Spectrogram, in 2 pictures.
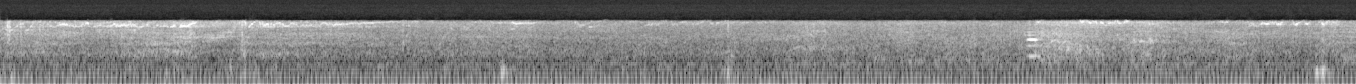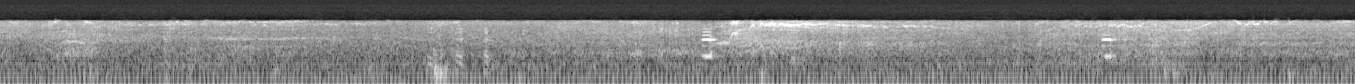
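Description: A small remote-control car whines as it races over grass.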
